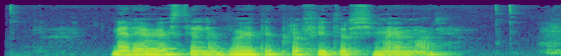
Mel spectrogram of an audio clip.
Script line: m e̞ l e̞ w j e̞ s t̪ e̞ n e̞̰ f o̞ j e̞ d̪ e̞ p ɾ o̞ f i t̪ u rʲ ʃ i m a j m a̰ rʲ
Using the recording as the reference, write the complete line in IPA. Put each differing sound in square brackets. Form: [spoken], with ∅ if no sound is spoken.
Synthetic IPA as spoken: m e̞ [ɾ] e̞ w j e̞ s t̪ e̞ n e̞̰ [v] o̞ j e̞ d̪ e̞ p ɾ o̞ f i t̪ u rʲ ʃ i m a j m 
